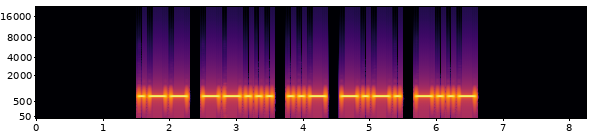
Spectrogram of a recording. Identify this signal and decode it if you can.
Morse code, heard as a keyed tone, about 15 wpm, 700 Hz. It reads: W7UCX
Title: USA Call Signs - 5 Characters - Repeated 3x - 15wpm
